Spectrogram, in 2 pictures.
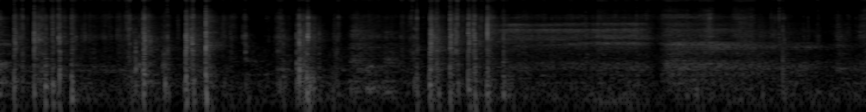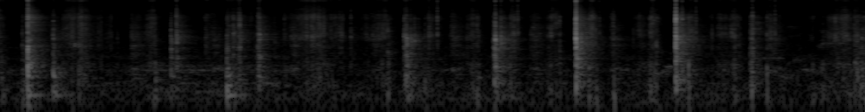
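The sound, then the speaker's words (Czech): Tarot cards being shuffled for a tarot reading, with a steady run of quiet papery riffles, flicks and soft snaps in irregular bursts, some sharper slaps standing out near the end. “Já už se dívám na vaše fotky, míchám u toho karty a podíváme se teda spolu, co nám Tarot řekne o tomto partnerském vztahu.”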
